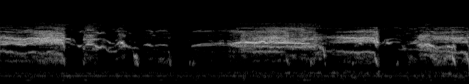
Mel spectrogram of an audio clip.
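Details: Mother peregrine falcon feeding her chicks at dinner in Warsaw, Poland, 15 July 2022; chicks give harsh, drawn-out wheezing screams, a stretch of choppy shorter notes and a brief silence, then screaming resumes; faint hum.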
